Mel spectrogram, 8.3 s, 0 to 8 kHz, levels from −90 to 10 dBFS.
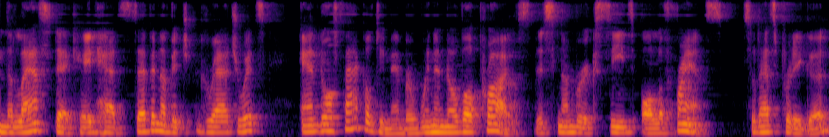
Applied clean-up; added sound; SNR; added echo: neural mask model DeepFilterNet 3.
